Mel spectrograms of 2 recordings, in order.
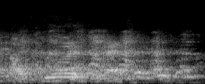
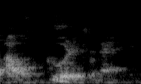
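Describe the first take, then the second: First: Amused, drawn-out laughing repeat. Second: Said in the usual way. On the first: Real, not acted. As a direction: repeat it laughing, louder and slow.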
